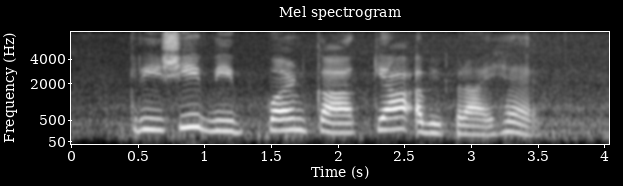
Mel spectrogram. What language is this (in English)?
Hindi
